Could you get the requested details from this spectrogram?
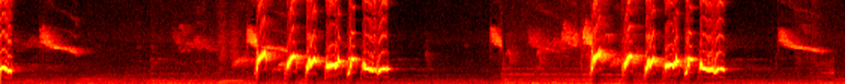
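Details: Southern master-style song of a caged red-whiskered bulbul, Thailand, used to stir birds and tutor young: two lively phrases of fast, dropping notes a second and a half apart, thin high whistles in between.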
